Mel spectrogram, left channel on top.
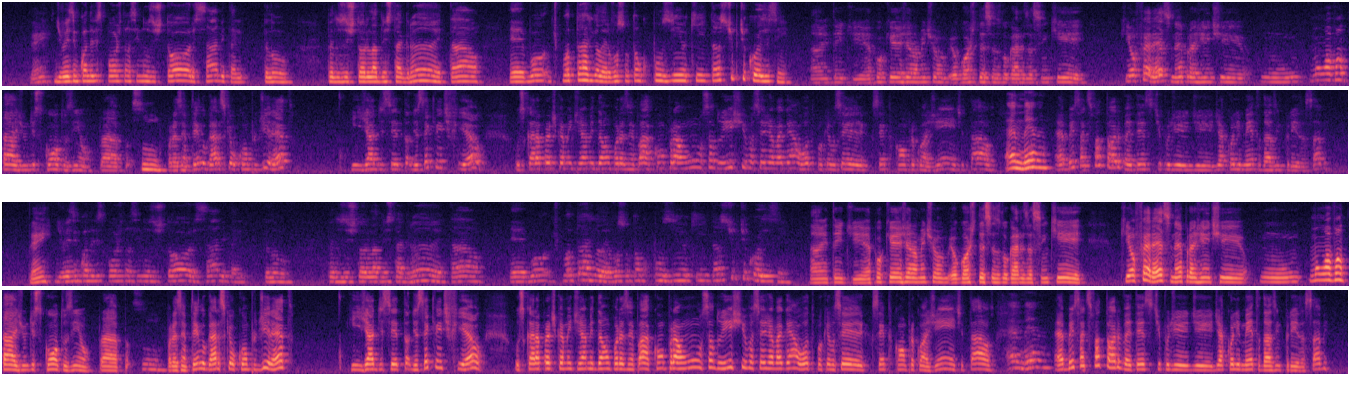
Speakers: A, on the right; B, on the left.
A: Tem.
B: De vez em quando eles postam assim nos stories, sabe? Tá, li- pelo, pelos stories lá do Instagram e tal. É, boa, tipo, boa tarde, galera. Vou soltar um cupomzinho aqui e tal. Esse tipo de coisa, assim.
A: Ah, entendi. É porque geralmente eu, eu gosto desses lugares assim que, que oferece, né, pra gente um, uma vantagem, um descontozinho. Pra,
B: Sim.
A: por exemplo, tem lugares que eu compro direto e já de ser, t- de ser cliente fiel, os caras praticamente já me dão, por exemplo, ah, compra um sanduíche e você já vai ganhar outro, porque você sempre compra com a gente e tal.
B: É mesmo? né?
A: É bem satisfatório, velho, ter esse tipo de, de, de acolhimento das empresas, sabe?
